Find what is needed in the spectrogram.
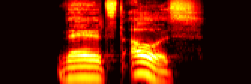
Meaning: second-person singular present of auswählen
- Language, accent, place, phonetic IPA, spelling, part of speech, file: German, Germany, Berlin, [ˌvɛːlst ˈaʊ̯s], wählst aus, verb, De-wählst aus.ogg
